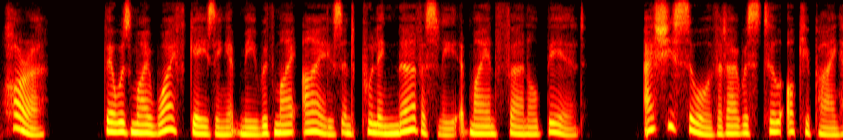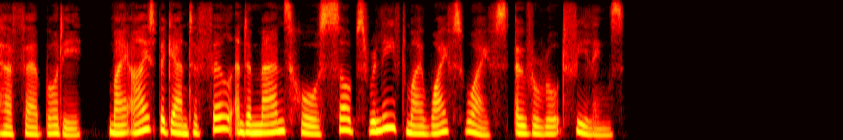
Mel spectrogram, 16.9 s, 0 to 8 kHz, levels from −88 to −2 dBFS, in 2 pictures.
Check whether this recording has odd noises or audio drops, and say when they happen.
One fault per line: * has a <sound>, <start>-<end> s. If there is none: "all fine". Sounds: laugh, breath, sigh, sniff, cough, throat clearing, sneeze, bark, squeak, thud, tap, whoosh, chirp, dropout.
all fine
